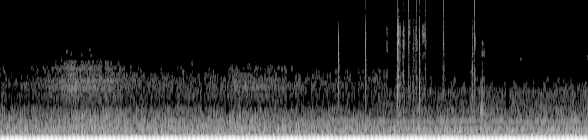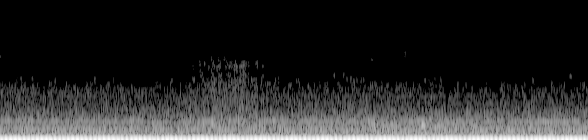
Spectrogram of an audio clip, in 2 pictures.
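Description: Steady low rumble of a car engine idling, heard from inside the car's cabin, with a few sharp clicks about six seconds in.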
